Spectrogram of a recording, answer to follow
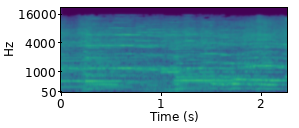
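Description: Harmonica playing held blues notes over a strummed acoustic guitar.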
